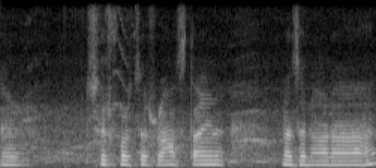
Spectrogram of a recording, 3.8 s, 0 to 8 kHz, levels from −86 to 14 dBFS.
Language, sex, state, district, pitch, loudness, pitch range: Hindi, female, Bihar, Samastipur, 195 Hz, -17 LUFS, 185-205 Hz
